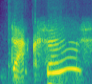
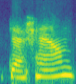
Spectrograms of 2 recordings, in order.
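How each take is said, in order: First: The word has its standard pronunciation. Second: The word has an Australian-style pronunciation. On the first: "The proper terminology is Dachshunds" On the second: "I've adopted the Aussie way of speaking, which is Dachshunds"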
